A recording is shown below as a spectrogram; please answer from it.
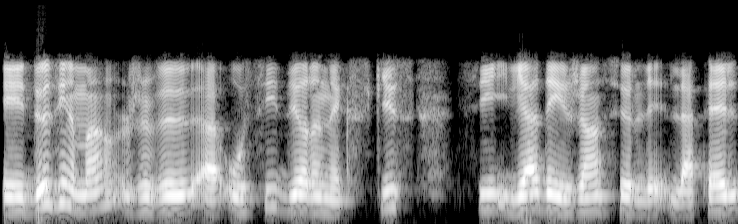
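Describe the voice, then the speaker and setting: A man with an English accent talks at a very slow pace. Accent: English-speaker accent in French. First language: English (speaking French). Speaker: executive director of an association. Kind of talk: webinar presentation. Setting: webinar. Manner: halting, many fillers.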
